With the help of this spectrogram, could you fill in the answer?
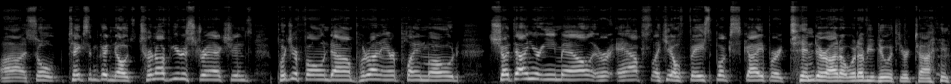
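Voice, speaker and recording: A man's high-pitched voice with a Chicago accent, energetic in tone, fairly quick, with ordinary pitch variation. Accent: Chicago-area US. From Illinois (Chicago suburbs). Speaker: real estate investor and trainer. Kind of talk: webinar presentation. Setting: online webinar. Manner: fast.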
